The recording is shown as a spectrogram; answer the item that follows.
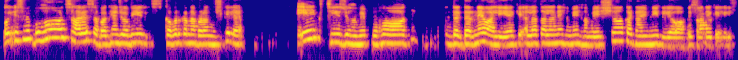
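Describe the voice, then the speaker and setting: A woman's voice: fairly high pitch, dry recording, rough recording. A woman giving a Quran commentary lesson, explaining earnestly in a conversational way and slipping in English words. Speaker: Quran teacher.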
